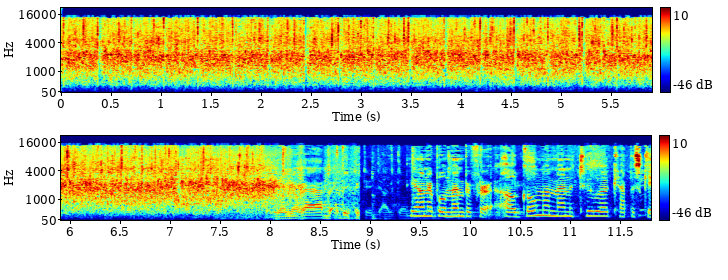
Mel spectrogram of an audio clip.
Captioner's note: applause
